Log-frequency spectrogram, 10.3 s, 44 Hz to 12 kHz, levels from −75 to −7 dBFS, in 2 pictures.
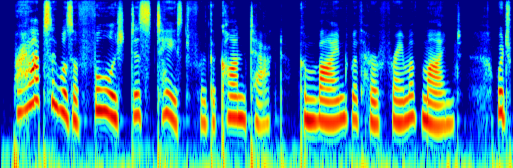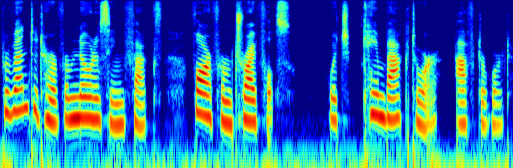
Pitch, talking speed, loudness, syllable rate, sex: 235 Hz, 175 wpm, -19 LUFS, 5.1 syllables/s, female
